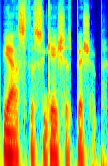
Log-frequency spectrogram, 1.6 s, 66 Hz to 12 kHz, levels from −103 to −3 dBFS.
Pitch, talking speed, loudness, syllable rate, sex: 90 Hz, 185 wpm, -19 LUFS, 5.2 syllables/s, male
